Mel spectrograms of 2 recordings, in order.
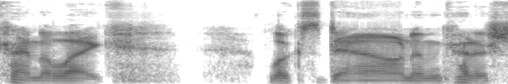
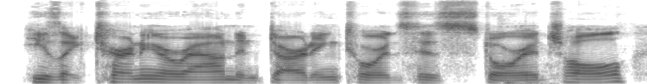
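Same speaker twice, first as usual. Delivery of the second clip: usual speaking voice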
